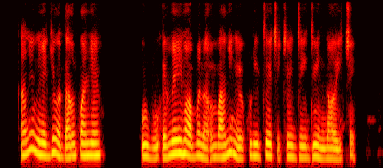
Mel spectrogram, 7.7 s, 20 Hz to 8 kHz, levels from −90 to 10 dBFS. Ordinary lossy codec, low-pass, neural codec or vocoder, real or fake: none; none; codec, 16 kHz, 1 kbps, FreqCodec, larger model; fake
